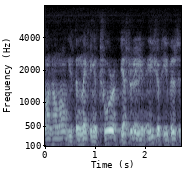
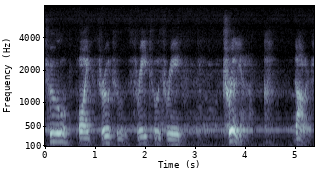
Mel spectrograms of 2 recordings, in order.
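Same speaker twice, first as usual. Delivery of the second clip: drawn-out reveal; 2 semitones higher, slower than usual. Real, not acted. Comedian reveals the debt ceiling to his audience, drawn-out reveal. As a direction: spell out the sum slowly, hitting trillion hard.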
